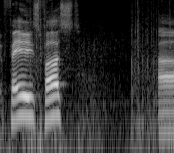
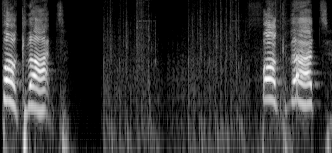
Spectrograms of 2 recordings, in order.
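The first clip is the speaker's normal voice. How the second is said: furious yelled curse, much higher and louder; screaming; 12 semitones higher, 16 dB louder, much slower than usual. Real, not acted. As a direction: scream it at the screen. Screaming at the game.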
